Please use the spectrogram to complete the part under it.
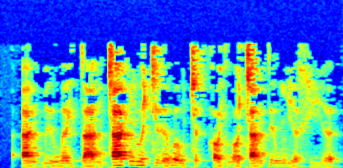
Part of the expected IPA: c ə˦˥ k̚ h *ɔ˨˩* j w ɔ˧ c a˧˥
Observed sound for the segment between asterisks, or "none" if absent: ɔ˨˩˨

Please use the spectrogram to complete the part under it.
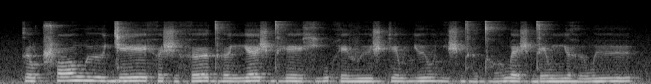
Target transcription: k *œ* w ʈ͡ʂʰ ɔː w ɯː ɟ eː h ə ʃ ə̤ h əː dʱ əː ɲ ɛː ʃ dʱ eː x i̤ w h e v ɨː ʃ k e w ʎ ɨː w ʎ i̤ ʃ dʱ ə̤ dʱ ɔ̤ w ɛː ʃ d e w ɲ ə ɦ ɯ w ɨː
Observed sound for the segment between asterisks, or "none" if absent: ə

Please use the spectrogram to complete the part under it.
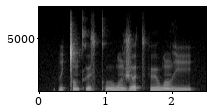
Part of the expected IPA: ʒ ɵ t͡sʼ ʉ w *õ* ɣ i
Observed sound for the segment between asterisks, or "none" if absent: õ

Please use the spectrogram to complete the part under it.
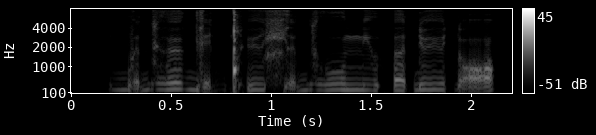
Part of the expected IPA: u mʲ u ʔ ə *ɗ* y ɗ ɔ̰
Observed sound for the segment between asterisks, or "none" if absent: ɗ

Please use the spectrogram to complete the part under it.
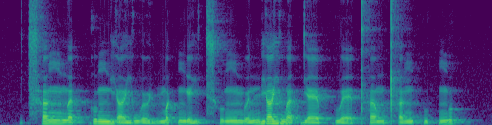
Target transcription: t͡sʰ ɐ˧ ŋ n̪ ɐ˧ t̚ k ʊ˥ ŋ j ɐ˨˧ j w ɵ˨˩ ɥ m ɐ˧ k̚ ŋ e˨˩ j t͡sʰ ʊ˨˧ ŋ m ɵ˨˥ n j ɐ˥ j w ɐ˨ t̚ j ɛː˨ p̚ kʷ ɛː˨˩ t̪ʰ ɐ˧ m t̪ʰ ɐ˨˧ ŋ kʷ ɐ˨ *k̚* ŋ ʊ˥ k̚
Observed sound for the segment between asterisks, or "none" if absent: k̚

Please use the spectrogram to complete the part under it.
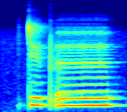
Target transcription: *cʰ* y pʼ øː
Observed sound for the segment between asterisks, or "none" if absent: t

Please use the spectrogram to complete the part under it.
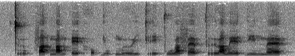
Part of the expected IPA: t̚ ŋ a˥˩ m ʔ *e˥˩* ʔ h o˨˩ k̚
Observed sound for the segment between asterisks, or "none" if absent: e˦˥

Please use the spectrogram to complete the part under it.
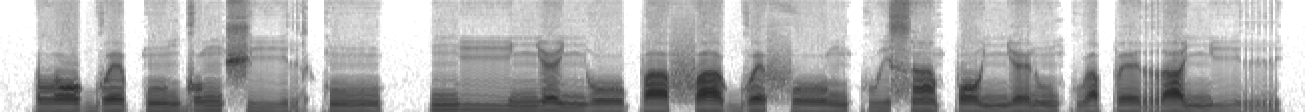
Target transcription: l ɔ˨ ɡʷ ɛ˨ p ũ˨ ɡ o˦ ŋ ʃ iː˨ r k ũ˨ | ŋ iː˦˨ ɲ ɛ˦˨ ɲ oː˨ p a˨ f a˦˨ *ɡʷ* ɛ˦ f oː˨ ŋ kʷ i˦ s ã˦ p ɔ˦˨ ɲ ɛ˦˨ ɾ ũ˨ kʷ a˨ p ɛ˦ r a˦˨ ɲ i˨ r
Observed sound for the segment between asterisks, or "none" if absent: ɡʷ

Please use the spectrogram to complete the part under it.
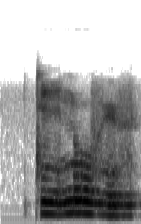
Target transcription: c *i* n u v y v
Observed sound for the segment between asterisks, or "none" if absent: iː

